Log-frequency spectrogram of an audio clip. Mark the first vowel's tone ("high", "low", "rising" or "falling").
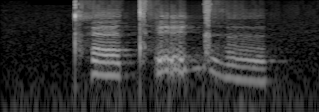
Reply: low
